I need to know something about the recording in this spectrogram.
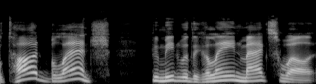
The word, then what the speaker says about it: Ghislaine: And the S is silent. The G is hard. Ghislaine, thank you so much.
